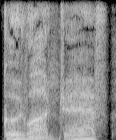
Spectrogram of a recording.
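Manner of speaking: tipsy "whisper" in a fully voiced tone; failed whisper at full volume. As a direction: confide it without lowering the volume at all. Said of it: "leaned over and whispered to him, like, at this volume".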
